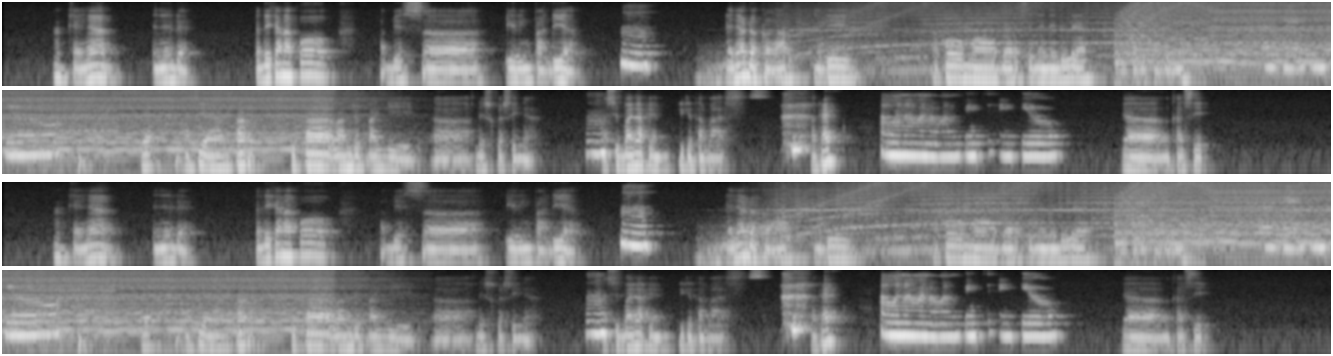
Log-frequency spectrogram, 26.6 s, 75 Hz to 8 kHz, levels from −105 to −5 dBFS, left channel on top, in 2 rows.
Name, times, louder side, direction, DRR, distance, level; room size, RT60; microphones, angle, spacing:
voice 1, 0.5-1.1 1.5-1.9 2.5-3.5 3.8-5.8 7.2-8.6 9.3-10.9 11.3-11.9 14.7-15.9 16.2-18.6 19.3-20.7 21.5-21.6 24.5-25.3, left 4 dB, 35° left, 0.3 m, -30 dB
voice 2, 6.2-6.5 12.6-13.9 19.1-19.4 20.8-21.4 22.1-23.9, right 1 dB, 35° right, 0.8 m, -27 dB
sound 1, 6.9-14.4, right 3 dB, 55° right, 1.5 m, -41 dB
sound 2, 11.1-17.3, right 1 dB, 5° right, 1.1 m, -35 dB
10.5 x 6.6 x 2.3 m
head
